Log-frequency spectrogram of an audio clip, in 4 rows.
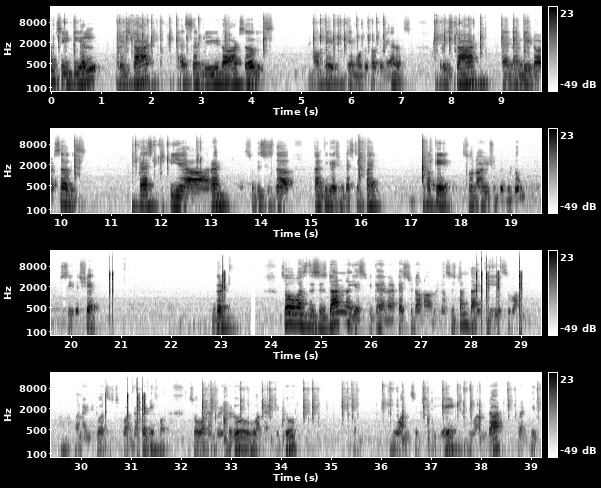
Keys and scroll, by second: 0.0-3.4 typing, 3.4 Tab, 4.2 Return, 4.9-9.2 typing, 9.4 Tab, 10.2 Return, 11.1-12.7 typing, 15.9 Return, 32.4-39.2 typing.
